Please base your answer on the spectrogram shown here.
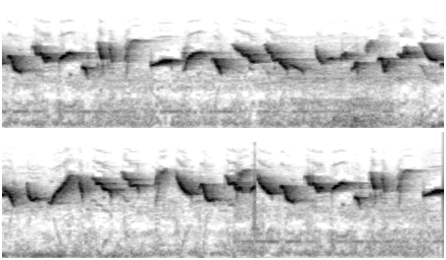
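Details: Lombok common iora singing as training audio for captive birds: a continuous, lively warble of quick whistled slurs rising and falling, with no pause across six seconds and a faint low hum beneath.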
